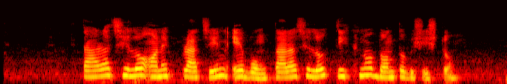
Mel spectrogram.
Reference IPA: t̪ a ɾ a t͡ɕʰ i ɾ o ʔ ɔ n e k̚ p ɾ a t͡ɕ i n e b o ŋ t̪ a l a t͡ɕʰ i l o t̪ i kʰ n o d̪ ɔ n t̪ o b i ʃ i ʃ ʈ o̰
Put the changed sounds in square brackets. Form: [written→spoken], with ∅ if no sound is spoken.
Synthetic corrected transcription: t̪ a ɾ a t͡ɕʰ i [ɾ→l] o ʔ ɔ n e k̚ p ɾ a t͡ɕ i n e b o ŋ t̪ a [l→ɾ] a t͡ɕʰ i l o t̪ i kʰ n o d̪ ɔ n t̪ o b i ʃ i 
